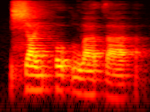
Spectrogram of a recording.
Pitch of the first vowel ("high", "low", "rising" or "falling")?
high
